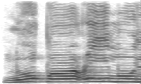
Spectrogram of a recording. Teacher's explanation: ولم نکو اگلے پیج پہ نطعم نون کو طا کے ساتھ طا کو موٹی آواز سے بھی پڑھیں گے قلقلہ بھی کریں گے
